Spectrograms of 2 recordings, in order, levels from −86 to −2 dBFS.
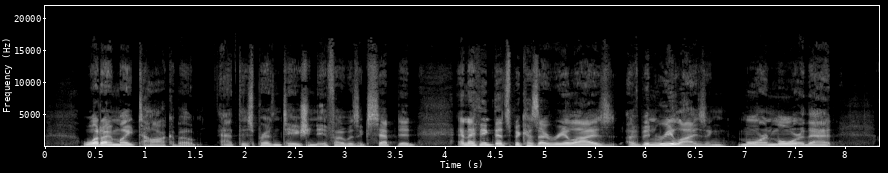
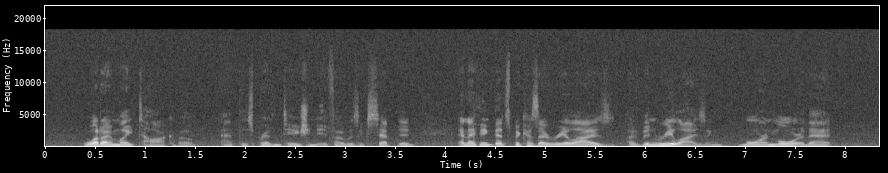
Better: first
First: none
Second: hiss; noticeable; throughout; 15 dB below the speech

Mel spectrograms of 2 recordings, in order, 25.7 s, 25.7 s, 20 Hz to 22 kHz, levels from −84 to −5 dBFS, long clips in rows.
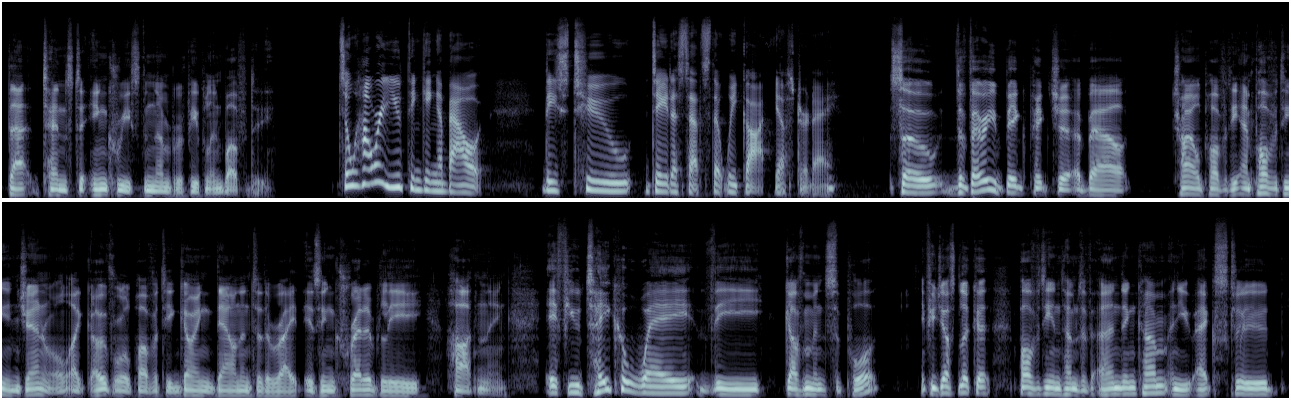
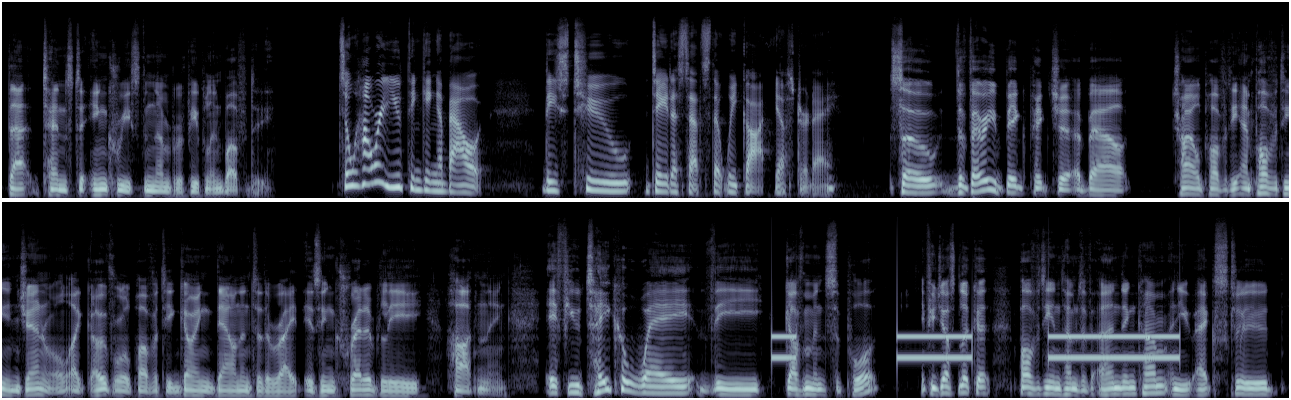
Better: first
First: none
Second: phone ringing; loud; from 21 to 25 s; peak 2 dB above the speech

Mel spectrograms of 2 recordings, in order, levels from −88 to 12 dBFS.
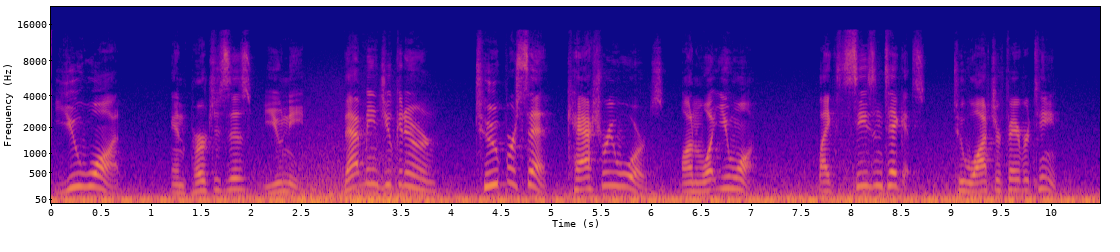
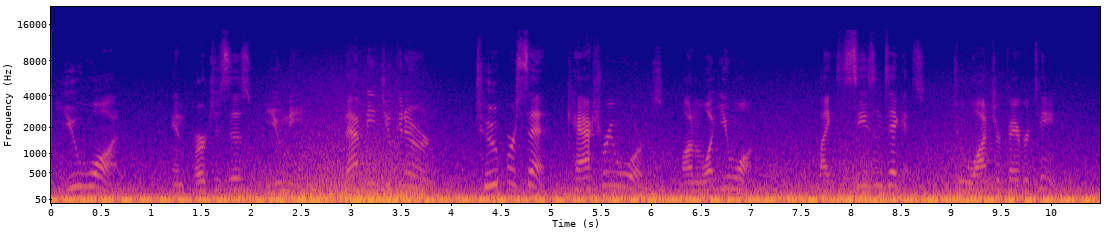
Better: first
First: low rumble; faint; throughout; 20 dB below the speech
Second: low rumble; loud; throughout; 5 dB below the speech

